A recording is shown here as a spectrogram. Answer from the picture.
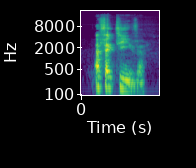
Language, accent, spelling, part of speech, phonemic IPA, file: French, Canada, affective, adjective, /a.fɛk.tiv/, LL-Q150 (fra)-affective.wav
- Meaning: feminine singular of affectif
